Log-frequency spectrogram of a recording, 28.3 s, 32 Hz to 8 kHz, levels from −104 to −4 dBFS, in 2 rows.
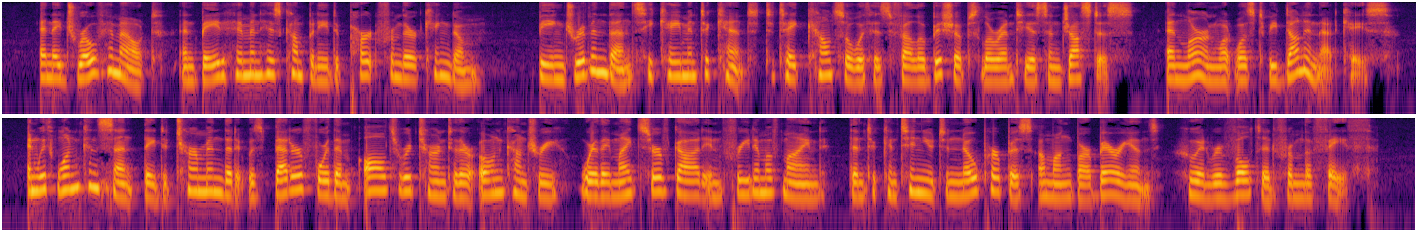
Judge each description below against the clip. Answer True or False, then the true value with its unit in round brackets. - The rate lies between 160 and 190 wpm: True (180 wpm)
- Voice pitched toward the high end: False (180 Hz)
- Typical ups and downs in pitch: True (4.6 semitones)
